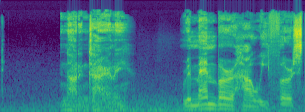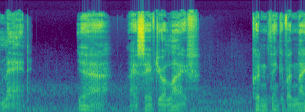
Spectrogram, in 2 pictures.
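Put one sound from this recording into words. A man speaks in a deep, calm voice close by.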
